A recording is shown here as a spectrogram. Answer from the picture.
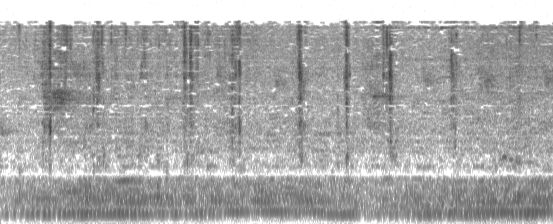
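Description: A person chewing fried chicken nugget with mouth-close eating sounds: irregular sharp clicks and smacks, roughly one every half second, over a faint low hum.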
